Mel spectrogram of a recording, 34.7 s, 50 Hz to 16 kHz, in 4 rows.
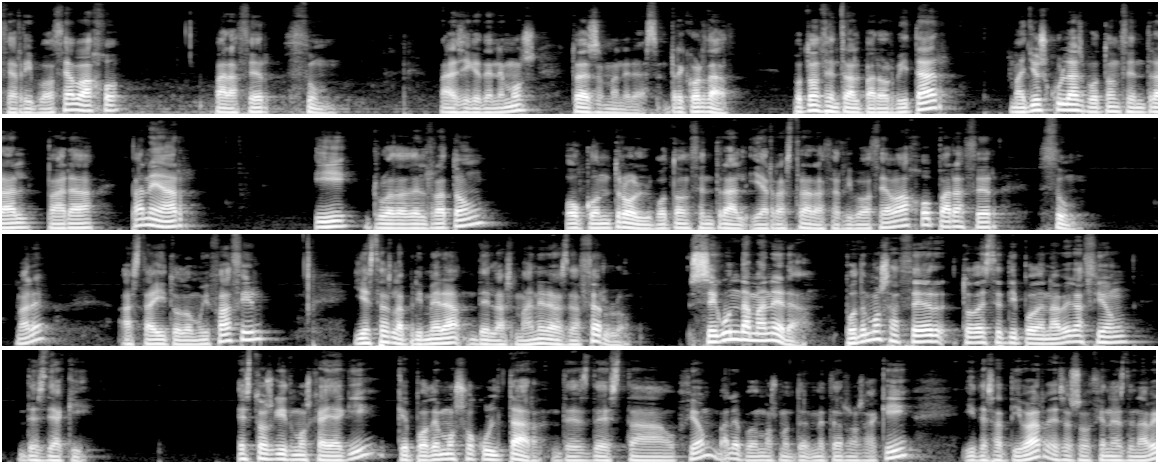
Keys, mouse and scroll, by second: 11.0 scroll down 1, 11.8 scroll up 1, 12.4 scroll down 1, 33.1 click.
